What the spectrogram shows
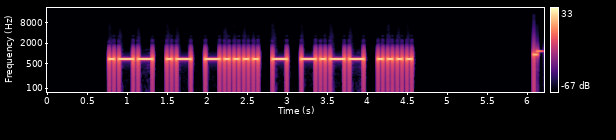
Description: Morse code, heard as a keyed tone, about 20 wpm, 700 Hz. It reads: WA6TYH
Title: USA Call Signs 20wpm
